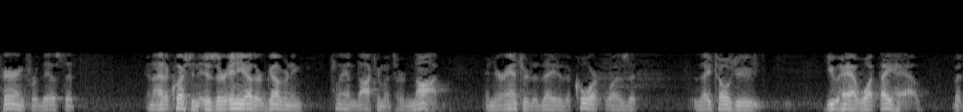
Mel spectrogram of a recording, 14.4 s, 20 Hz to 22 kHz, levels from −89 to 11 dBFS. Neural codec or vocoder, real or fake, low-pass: none; real; 3.6 kHz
